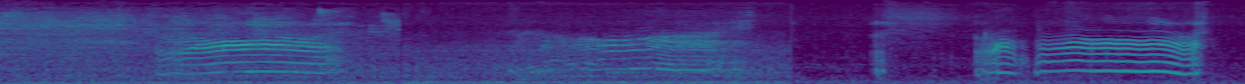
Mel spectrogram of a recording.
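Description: A Siamese cat gives three long, drawn-out meows, each rising then falling in a wavering, nasal tone.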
